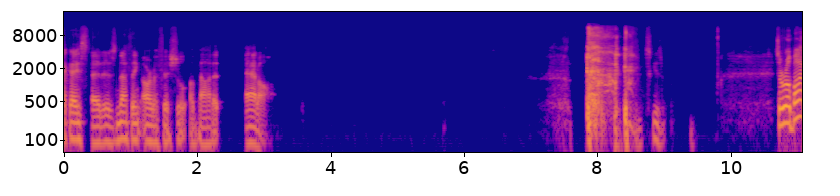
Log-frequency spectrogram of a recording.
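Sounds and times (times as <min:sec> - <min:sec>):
man coughing: 0:07.8 - 0:08.8
faint intake of breath: 0:09.9 - 0:10.7.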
